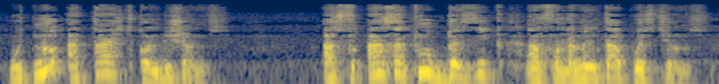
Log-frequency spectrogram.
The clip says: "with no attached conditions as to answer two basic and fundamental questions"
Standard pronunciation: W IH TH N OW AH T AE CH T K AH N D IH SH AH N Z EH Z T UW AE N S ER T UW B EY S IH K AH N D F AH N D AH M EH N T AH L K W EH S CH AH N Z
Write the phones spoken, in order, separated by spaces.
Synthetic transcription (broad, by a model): W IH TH N OW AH T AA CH T K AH N D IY SH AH N S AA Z T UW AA N S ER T UW B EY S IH K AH N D F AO N D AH M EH N T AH L K W EH S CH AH N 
